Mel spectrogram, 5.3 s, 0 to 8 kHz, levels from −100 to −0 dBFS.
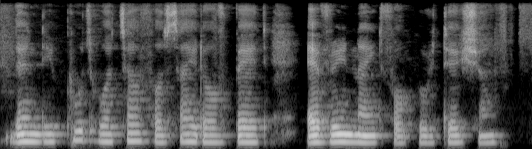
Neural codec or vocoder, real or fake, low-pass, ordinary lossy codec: none; real; 7.2 kHz; none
